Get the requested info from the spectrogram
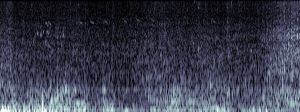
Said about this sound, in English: All right. Some good wave organ sounds. Yeah, I love it.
